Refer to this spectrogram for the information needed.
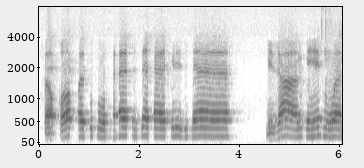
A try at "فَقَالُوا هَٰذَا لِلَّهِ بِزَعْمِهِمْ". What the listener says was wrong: لا أقول هذا لله بزعمهم، ما تقطعهاش.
